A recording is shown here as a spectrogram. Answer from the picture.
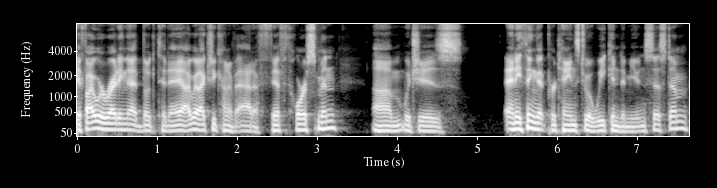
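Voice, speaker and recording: At a very fast pace, a man with a fairly low pitch and ordinary pitch variation speaks in a very clean recording with a silent background. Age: 50s. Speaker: physician and book author. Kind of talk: casual podcast interview.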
